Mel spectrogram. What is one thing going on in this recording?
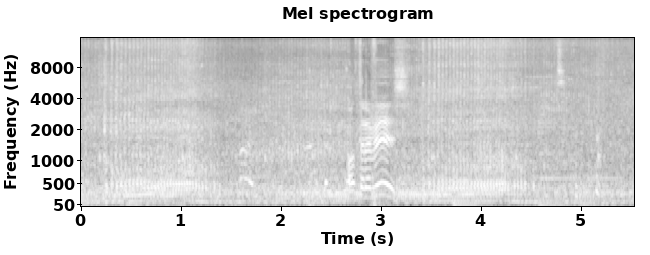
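A quad bike engine revs loudly up close.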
